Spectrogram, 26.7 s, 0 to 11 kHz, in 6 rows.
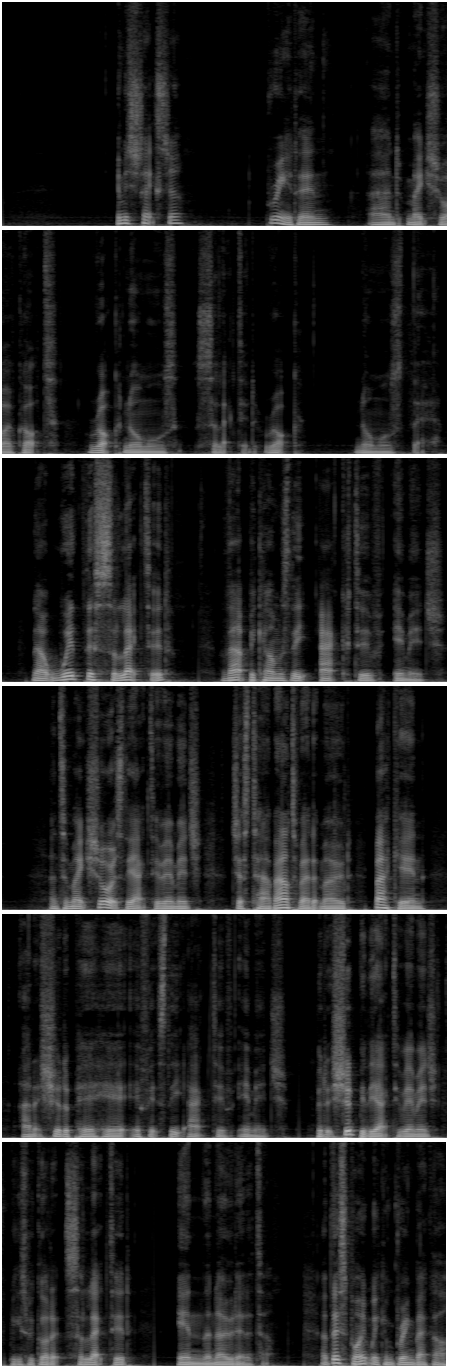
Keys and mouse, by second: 3.4-8.6 drag, 9.8-10.8 drag, 15.4 Tab, 17.0 Tab, 22.5-23.8 drag, 26.5 click.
